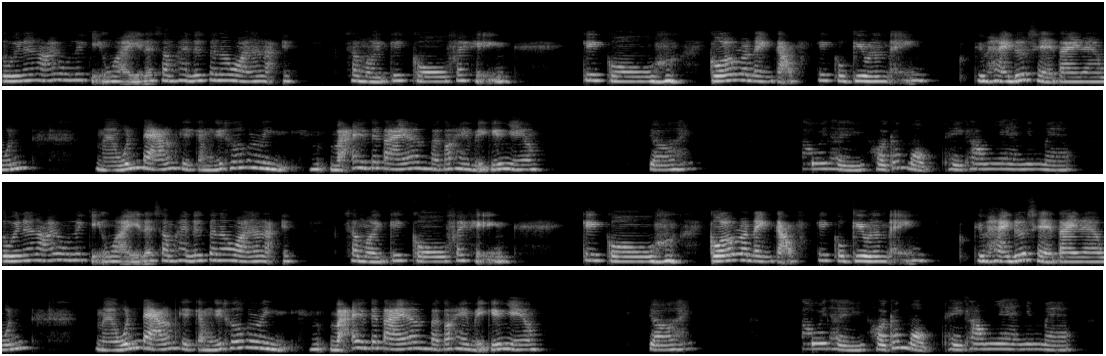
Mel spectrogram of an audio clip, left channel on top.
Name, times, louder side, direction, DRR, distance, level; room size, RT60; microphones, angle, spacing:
voice 1, 0.0-2.9 3.4-5.5 5.8-9.2 9.7-16.4, right 1 dB, 50° right, 1.0 m, -24 dB
voice 2, 17.5-17.9 19.0-21.7, right 3 dB, 35° right, 0.6 m, -27 dB
5.7 x 2.0 x 4.4 m
head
